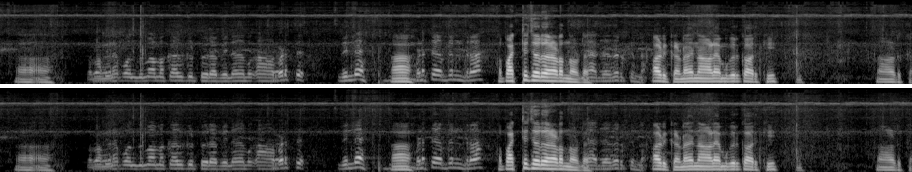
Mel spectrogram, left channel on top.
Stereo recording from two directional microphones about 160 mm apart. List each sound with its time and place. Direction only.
0.2 s a man's voice: 5° left (ahead or behind)
0.9 s speech: 40° left (ahead or behind)
1.7 s speech: 70° left (ahead or behind)
3.8 s speech: 10° left (ahead or behind)
4.2 s speech: 20° left (ahead or behind)
4.9 s a man's voice: 5° right (ahead or behind)
5.9 s speech: 35° right (ahead or behind)
6.5 s speech: 10° right (ahead or behind)
8.8 s speech: 10° right (ahead or behind)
